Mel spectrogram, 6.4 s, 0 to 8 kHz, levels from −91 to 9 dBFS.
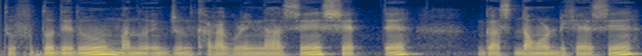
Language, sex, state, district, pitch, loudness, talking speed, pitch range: Nagamese, male, Nagaland, Kohima, 90 Hz, -18 LUFS, 140 wpm, 85-95 Hz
